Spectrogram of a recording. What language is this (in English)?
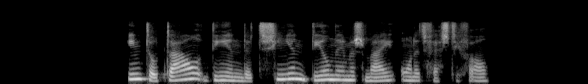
Western Frisian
